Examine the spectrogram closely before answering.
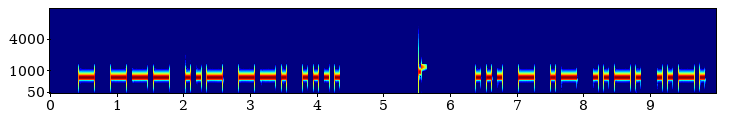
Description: Morse code, heard as a keyed tone, about 15 wpm, 700 Hz. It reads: TOUGH STAFF
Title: Sentences from Top 1200 Words - New Word Drill - 15wpm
